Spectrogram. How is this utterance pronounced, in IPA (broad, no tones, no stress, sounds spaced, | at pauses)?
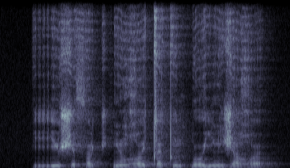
rʲ ø ʃ ə θ ɔ t͡ʃʼ ĩ ʁʷ i t ʌ t ẽ k͡p o j ĩ ʒ ʌ ʁʷ ə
